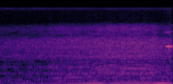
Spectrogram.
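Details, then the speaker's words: Renault Duster with newly installed LPG and cabin switch button, running on petrol: revs smoothly with a steady low drone and no misfire; engine evens out and runs fine on petrol. "Вот он бензин, раз он выровнялся, поправил. Тут все хорошо."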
